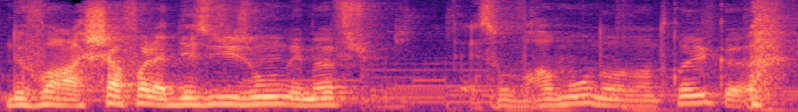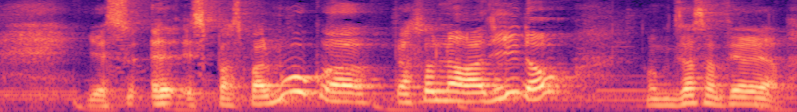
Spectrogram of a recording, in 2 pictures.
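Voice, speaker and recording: Animated young man giving streetwise dating advice. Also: a little high, fast, faint music behind. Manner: animated, streetwise, slangy and joking. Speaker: dating advice video host. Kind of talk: casual storytelling advice talk.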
